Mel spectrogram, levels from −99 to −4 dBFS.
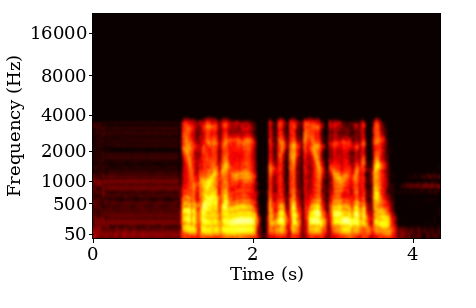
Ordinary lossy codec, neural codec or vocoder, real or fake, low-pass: Opus, 64 kbps; codec, 16 kHz in and 24 kHz out, 0.6 kbps, FocalCodec, streaming, 2048 codes; fake; 3.6 kHz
